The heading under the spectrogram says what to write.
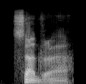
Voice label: "Sudra", British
